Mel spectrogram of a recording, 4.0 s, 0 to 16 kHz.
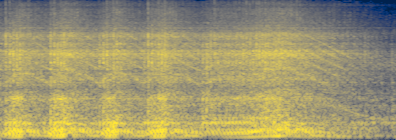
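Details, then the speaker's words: Bajaj Pulsar 150 after a full engine rebuild, having seized and sat two years, on a cold start: crisp single-cylinder revs rising and falling smoothly with the light whine normal for a Pulsar; normal revving. "अगर मेरे perspective से बताऊं तो मैं तो satisfied हूं इसकी आवाज से जो नॉर्मल पल्सर की साउंड होती है हल्की सी वाइन आती है उसमें वो एगजैक्टली सेम है"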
